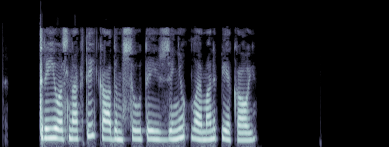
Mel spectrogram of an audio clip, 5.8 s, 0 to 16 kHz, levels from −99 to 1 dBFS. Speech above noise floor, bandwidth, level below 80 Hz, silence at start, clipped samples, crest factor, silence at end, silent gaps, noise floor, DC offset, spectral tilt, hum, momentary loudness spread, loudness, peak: over 76 dB; 8 kHz; -60 dBFS; 0.6 s; under 0.1%; 16 dB; 2 s; none; under -90 dBFS; under 0.1%; -6 dB/octave; none; 6 LU; -15 LUFS; 0 dBFS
